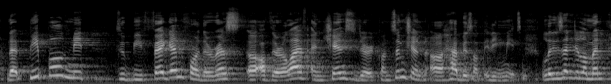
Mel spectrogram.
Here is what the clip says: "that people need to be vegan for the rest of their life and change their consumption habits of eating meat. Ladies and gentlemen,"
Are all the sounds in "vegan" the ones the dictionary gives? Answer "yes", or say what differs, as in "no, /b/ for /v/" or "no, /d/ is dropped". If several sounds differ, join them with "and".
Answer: no, /f/ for /v/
